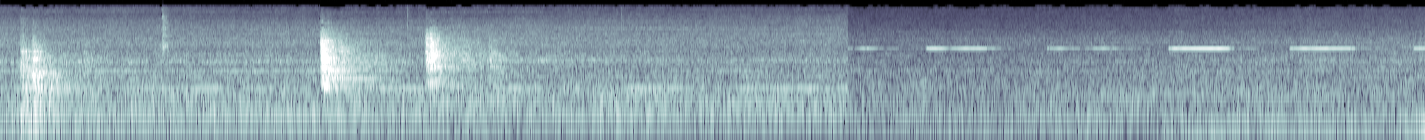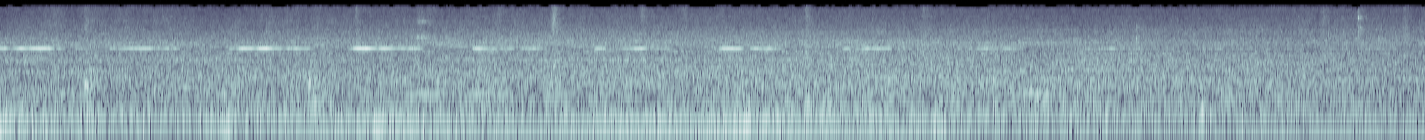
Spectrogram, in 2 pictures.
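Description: Three sharp knocks with a ringing tail in the first few seconds. Then a low street rumble, over which a truck's reversing alarm beeps steadily, one high beep a little under a second apart, and stops near the end.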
